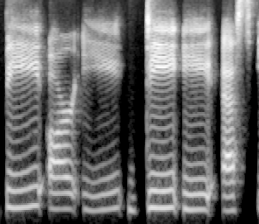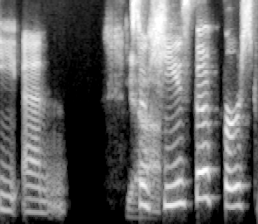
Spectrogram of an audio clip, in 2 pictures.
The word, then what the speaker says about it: Bredesen: Bredesen, Bredesen.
